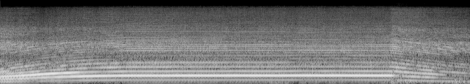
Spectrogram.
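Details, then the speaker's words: Used two-stroke Mitsubishi brush cutter (ex-Department of Highways auction unit, genuine shaft and gear head) started easily and revved; clean tone climbs smoothly to a steady high buzz, holds, then drops back cleanly, healthy crisp revving. "มาฟังเสียงสตาร์ทติดง่ายนะครับตัวนี้เป็น2จังหวะนะครับ"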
